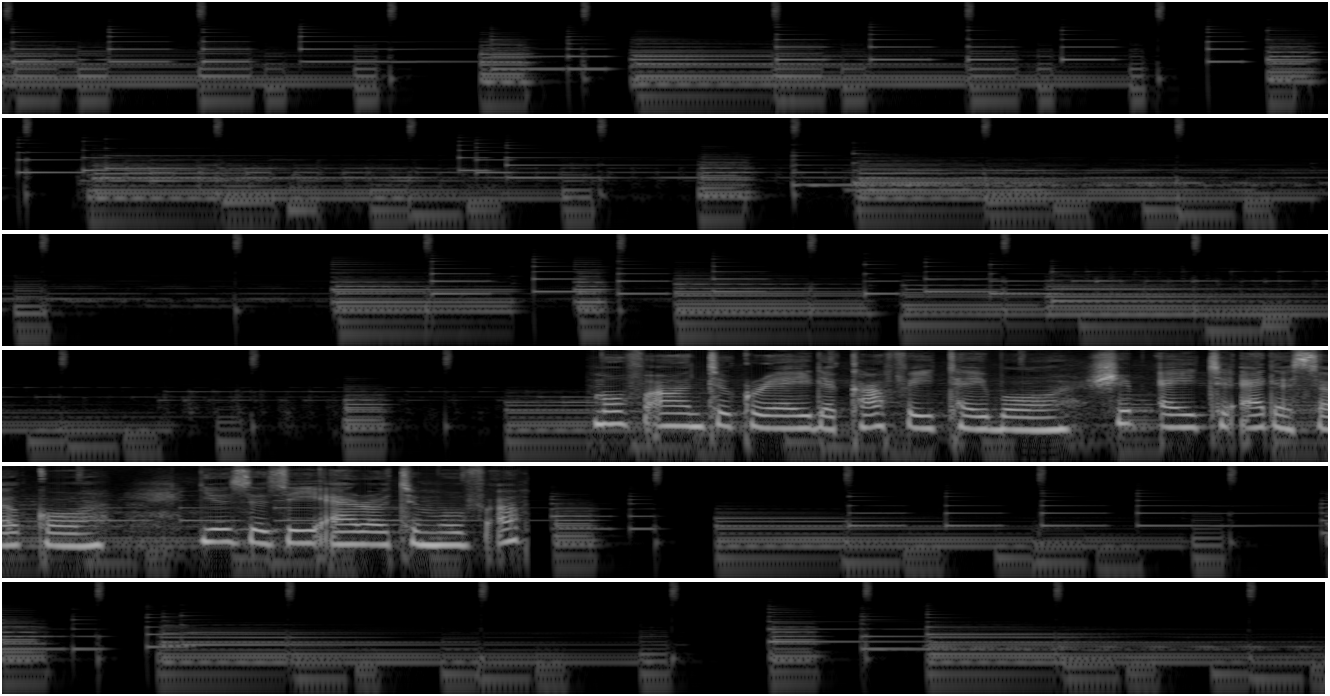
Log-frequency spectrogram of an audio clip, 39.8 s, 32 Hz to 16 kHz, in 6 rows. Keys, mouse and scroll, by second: 0.9 click, 1.9-3.1 drag, 3.1 alt+z, 4.3 r, 5.9 alt+z, 6.8 click, 7.6 click, 8.6 click, 9.3 s, 14.0 click, 15.3 click, 16.6 click, 18.1 click, 19.1 click, 19.9 click, 24.4 shift+right click, 24.9 shift+a, 28.1 click, 34.3 click, 35.6 click, 39.3 click.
